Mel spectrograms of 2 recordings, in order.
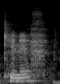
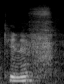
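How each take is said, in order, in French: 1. Le nom se dit avec des sons anglais. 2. Le nom se dit avec des sons anglais.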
